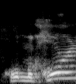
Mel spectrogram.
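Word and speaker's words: McLaurin: all they really got oh that's not wrong mchorn is how you say his name before mclaren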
